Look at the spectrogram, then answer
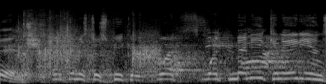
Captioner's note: some Applause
